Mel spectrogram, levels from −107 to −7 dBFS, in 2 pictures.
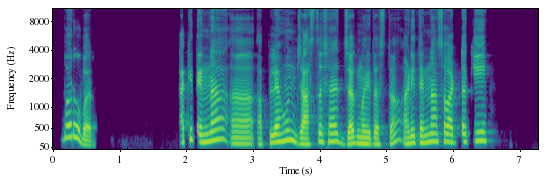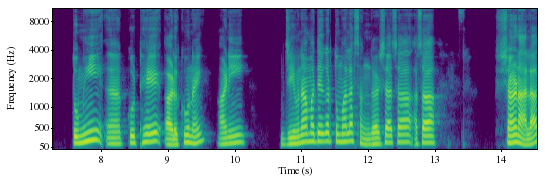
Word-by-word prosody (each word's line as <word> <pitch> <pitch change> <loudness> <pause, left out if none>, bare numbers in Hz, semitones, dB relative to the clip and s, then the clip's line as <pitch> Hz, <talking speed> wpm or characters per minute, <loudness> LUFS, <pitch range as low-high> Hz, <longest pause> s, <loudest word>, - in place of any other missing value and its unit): बरोबर. 285 -2 0 1.3
का - - -1
की 245 - -1
त्यांना 185 +5 +3 0.2
अ, 140 - -3 0.4
आपल्याहून 180 - +1
जास्त 130 +1 0
शायद 190 -3 0
जग 140 +3 +4
माहित 140 -1 +1
असतं 135 - -3
आणि 145 +4 +1
त्यांना 170 +3 +2
असं 190 0 -1
वाटतं 175 0 0
की 205 +1 0 1.1
तुम्ही 190 +9 +3
अ, 140 0 -1
कुठे 175 +5 +1 0.2
अडकू 120 +9 +2
नये 160 +4 0 0.3
आणि 155 +5 -1 0.6
जीवनामध्ये 175 +8 +2
अगर 195 +1 0
तुम्हाला 185 +2 +1
संघर्षाचा 160 +3 -1
असा 160 +4 +2 0.9
क्षण 165 +1 +4
आला, 130 -4 +4
165 Hz, 120 wpm, -23 LUFS, 140-190 Hz, 1.3 s, जग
